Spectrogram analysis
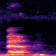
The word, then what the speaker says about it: mem: I had learned as mem. And you told me the more antiquated way to pronounce it is main.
